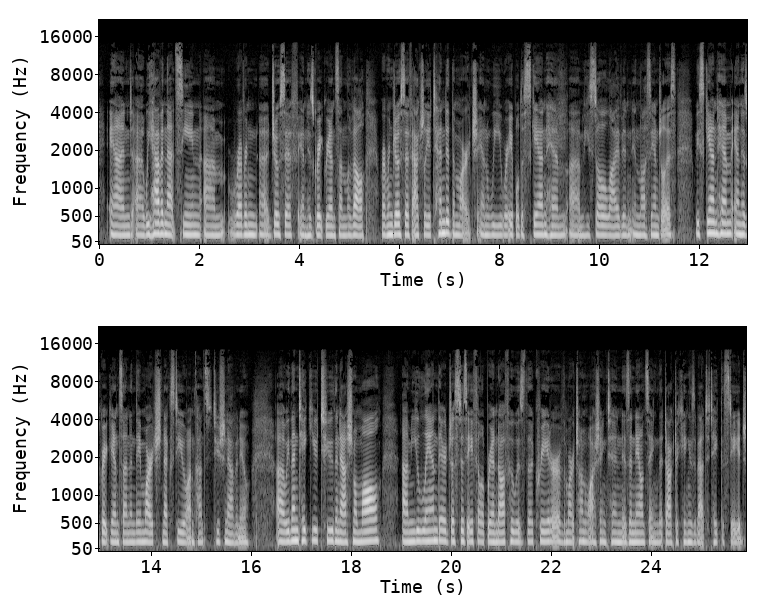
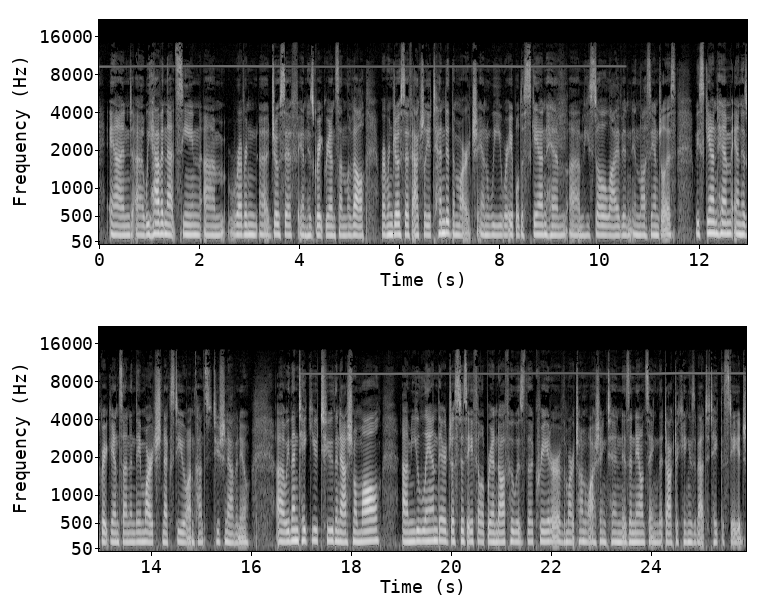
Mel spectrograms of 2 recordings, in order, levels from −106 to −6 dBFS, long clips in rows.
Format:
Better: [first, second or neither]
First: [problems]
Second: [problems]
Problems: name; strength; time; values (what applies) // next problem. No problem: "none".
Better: first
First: none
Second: high-pitched whine; faint; until 11 s and from 17 s on; 9.5 kHz, 30 dB below the speech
